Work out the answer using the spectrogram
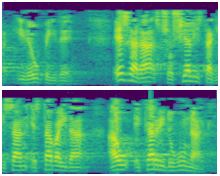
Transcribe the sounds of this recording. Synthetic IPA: iðe̞upe̞iðe̞ | e̞zɣaɾaso̞sialist̪akisane̞st̪aβajðaː | we̞kariðuɣuna̰k

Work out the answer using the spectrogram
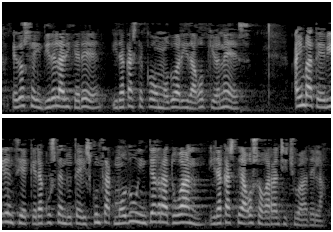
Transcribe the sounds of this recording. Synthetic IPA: e̞ðo̞se̞jnd̪iɾe̞laɾike̞ɾe̞iɾakast̪e̞ko̞mo̞ð̞uaɾiðaɣ̞o̞kio̞ne̞s | ajmbat̪e̞β̞iðe̞nt͡sieke̞ɾakust̪e̞nd̪ut̪e̞iskunt͡sakmo̞ð̞uint̪e̞ɣ̞ɾat̪uaniɾakast̪e̞ao̞so̞ɣ̞arant͡sit͡ʃuaðe̞la

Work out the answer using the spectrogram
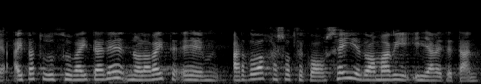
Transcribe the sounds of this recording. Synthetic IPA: ajpat̪uðusuβajt̪aeɾe̞no̞laβajt̪aɾðo̞aʝaso̞t͡se̞ko̞se̞je̞ðo̞amaβ̞iʔiʎaβ̞e̞t̪e̞t̪a̰n

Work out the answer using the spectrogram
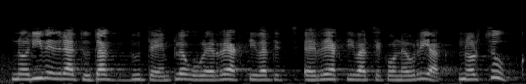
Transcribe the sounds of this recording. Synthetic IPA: no̞ɾiβe̞ð̞eɾat̪ut̪ak̚d̪ut̪e̞ːmple̞ɣ̞uerekt̪i | ere̞akt̪iβ̞at͡se̞ko̞ne̞wriakno̞ɾt͡suk

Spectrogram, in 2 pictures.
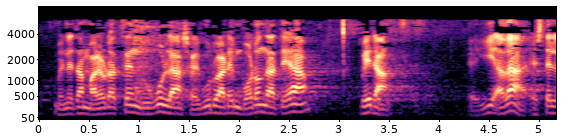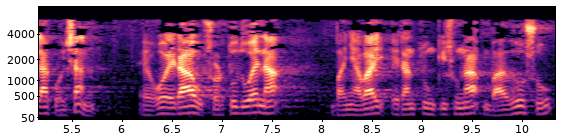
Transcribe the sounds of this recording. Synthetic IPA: be̞ne̞t̪ambalo̞ɾat͡se̞nd̪uɣ̞ulasajβ̞uɾuaɾe̞mbo̞ɾo̞nd̪at̪e̞abe̞ɾa | e̞ɣia̰ð̞ae̞̰st̪elako̞isan | e̞ɣ̞o̞e̞ɾaːwso̞ɾt̪uðue̞na | βajɲaβ̞aje̞ɾant͡suŋkisunaβaðusu

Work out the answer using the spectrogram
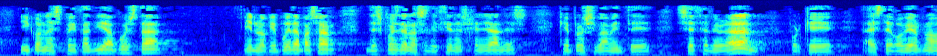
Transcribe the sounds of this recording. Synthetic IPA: iko̞nlaespe̞k̚t̪at̪iβapwe̞st̪a | e̞nlo̞ke̞pwe̞ðapasaɾðe̞spwe̞zðe̞lase̞lekθjo̞ne̞sχe̞ne̞ɾale̞s | ke̞pɾosimamẽ̞nt̪e̞se̞θe̞le̞β̞ɾaɾan | po̞ɾke̞ | a̰e̞st̪e̞ɣ̞o̞βje̞ɾno

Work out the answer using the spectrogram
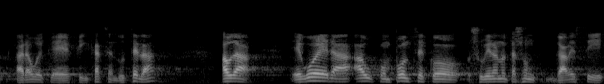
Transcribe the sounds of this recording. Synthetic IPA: a̰ɾawe̞kfiŋkat͡se̞nd̪ut̪e̞laː | wðae̞ɣ̞o̞e̞ɾaʔawko̞mpo̞nt͡se̞ko̞suβiɾanot̪asuŋɡaβ̞e̞si

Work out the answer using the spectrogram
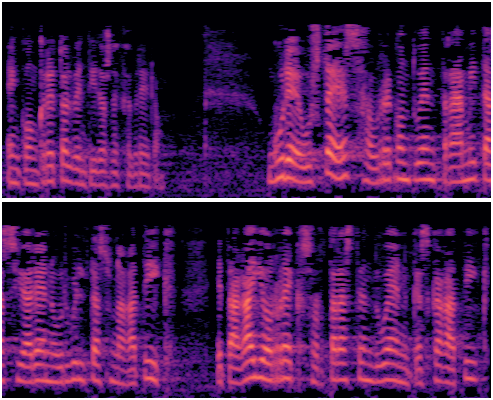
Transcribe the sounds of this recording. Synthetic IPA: e̞ŋko̞ŋkɾe̞t̪uelβ̞e̞jnt̪ið̞o̞zðe̞fe̞β̞ɾe̞ɾo̞̰ | ɣuɾe̞ust̪e̞sawre̞ko̞nt̪ue̞nt̪ɾamit̪asio̞aɾe̞nuɾβilt̪asunaɣ̞at̪ik | e̞t̪aɣ̞ajo̞re̞kso̞ɾt̪aɾast̪e̞nd̪ue̞ŋke̞skaɣ̞at̪ik

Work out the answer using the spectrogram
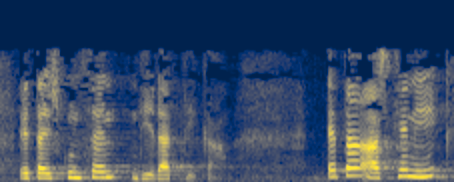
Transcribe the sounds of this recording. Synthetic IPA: e̞t̪aiskunt͡se̞nd̪iðak̚t̪ika | e̞t̪aːske̞nik

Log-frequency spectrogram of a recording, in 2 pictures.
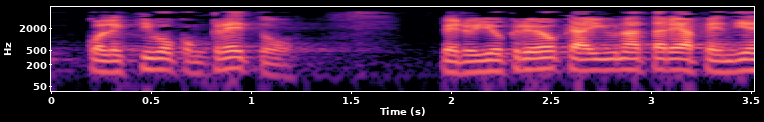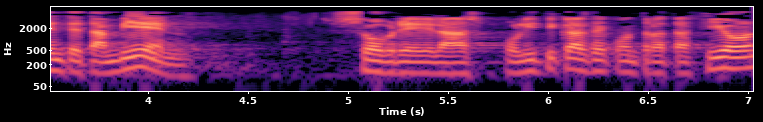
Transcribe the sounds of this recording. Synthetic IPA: ko̞le̞k̚t̪iβ̞o̞ko̞ŋkɾe̞t̪o̞ | pe̞ɾo̞ʝo̞kɾe̞o̞keajunat̪aɾe̞ape̞nd̪je̞nt̪et̪ambje̞n | so̞β̞ɾe̞laspo̞lit̪ikazðe̞ko̞nt̪ɾat̪aθjo̞n

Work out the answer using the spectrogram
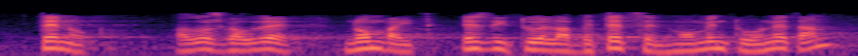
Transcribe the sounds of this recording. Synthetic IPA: t̪e̞no̞k | að̞o̞zɡawð̞e̞no̞mbajt̪e̞zd̪it̪ue̞laβe̞t̪e̞t͡se̞nmo̞me̞nt̪uo̞ne̞t̪an

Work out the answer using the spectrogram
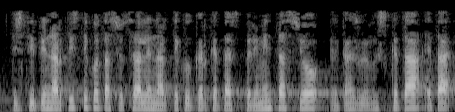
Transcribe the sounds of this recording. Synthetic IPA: d̪̥ist̪iplinaɾt̪ist̪iko̞e̞t̪aso̞siale̞naɾt̪e̞ko̞ikeɾke̞t̪aespe̞ɾime̞nt̪asio̞elkariske̞t̪aʔe̞t̪a

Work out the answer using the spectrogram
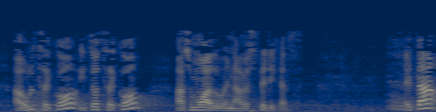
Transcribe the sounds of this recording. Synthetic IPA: a̰ult͡se̞ko̞ʔit̪o̞t͡se̞ko̞ | azmo̞að̞ue̞naβ̞e̞st̪e̞ɾikes | e̞t̪a

